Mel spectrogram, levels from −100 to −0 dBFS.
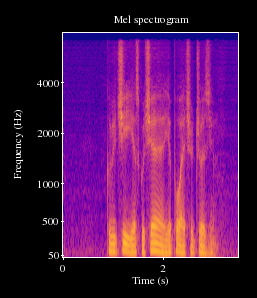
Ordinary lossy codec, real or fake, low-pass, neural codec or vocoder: MP3, 48 kbps; fake; 7.2 kHz; codec, 16 kHz, 0.2 kbps, FocalCodec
